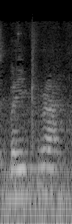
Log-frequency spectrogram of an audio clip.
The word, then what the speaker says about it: Vayikra: A couple slides back, you were showing the word Vayikra. – Vayikra. – Am I saying that right? – Yes, Vayikra.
